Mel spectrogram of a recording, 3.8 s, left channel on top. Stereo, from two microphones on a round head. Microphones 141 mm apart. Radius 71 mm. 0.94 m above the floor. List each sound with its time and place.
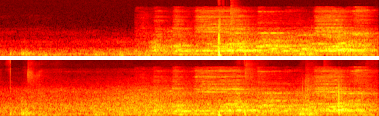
1.4 s a squeak: 35° right (ahead or behind), 0.8 m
